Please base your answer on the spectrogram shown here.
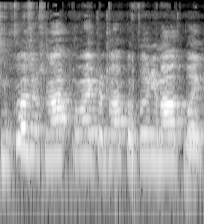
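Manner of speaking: garbled mouth-full speech. Echoing the other speaker's words back while eating, talking with mouth full. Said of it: "I can't understand what you're saying".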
